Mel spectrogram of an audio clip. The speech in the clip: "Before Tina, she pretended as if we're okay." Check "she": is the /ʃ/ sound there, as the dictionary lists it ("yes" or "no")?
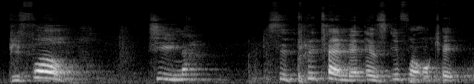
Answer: no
